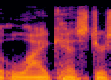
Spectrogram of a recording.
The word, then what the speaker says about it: Leicester: I was on the subway platform in London, and I was trying to get to Leicester Square, and I asked this lady, can I get to Leicester Square? And she goes, Leicester. And I was like, oh, right, yeah, sorry, that one. It's very hard for Americans to pronounce.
